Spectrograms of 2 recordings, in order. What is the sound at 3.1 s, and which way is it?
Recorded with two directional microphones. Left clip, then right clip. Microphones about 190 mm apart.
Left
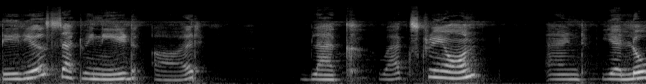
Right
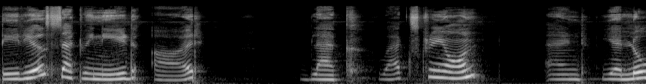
A woman's voice, 30° right (ahead or behind).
